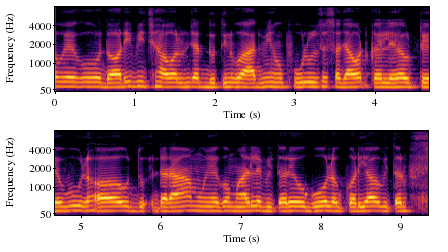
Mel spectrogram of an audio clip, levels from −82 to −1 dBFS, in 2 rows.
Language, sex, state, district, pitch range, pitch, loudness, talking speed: Bajjika, male, Bihar, Vaishali, 150-160 Hz, 155 Hz, -13 LUFS, 180 wpm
